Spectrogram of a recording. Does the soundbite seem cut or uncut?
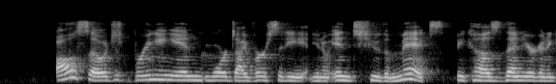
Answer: cut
